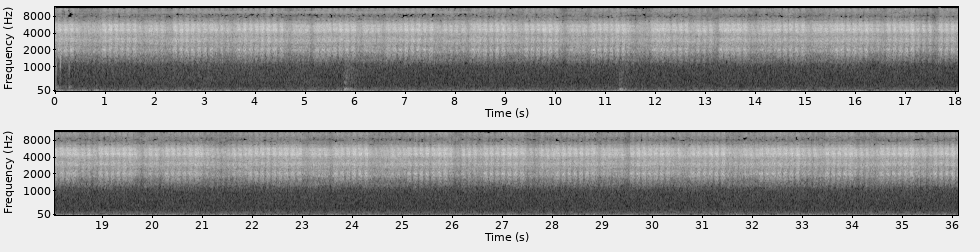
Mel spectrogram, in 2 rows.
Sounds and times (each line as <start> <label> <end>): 0.0 insects 36.1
